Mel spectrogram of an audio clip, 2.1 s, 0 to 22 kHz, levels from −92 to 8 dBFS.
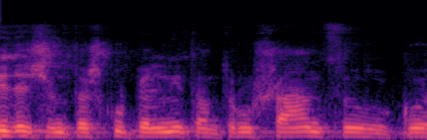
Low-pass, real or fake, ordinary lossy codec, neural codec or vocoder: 10.8 kHz; real; Opus, 24 kbps; none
